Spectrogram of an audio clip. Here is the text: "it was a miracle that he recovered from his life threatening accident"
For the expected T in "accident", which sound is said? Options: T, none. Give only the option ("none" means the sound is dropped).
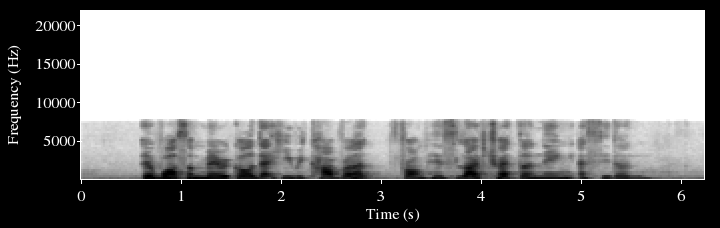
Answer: none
